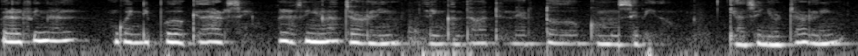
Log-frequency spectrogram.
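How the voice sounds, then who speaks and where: Soft-spoken and gentle in tone, a woman with a fairly high pitch talks slowly in a flat monotone, leaving long, frequent pauses over noticeable background noise. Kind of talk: audiobook-style reading of a classic novel. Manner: soft-spoken, gentle.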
